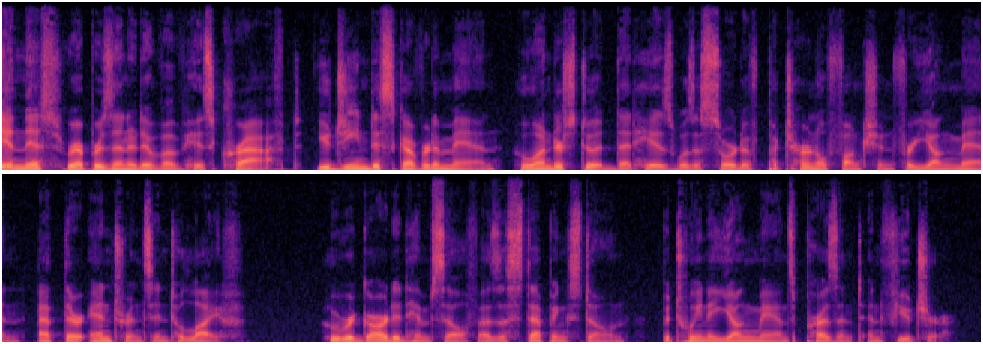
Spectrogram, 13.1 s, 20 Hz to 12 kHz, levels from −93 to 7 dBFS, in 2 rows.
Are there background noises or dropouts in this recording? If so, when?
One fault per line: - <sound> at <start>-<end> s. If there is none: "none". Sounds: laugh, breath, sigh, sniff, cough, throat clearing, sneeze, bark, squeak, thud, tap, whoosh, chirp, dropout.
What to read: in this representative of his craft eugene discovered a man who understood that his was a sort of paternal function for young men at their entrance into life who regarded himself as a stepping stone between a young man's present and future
none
